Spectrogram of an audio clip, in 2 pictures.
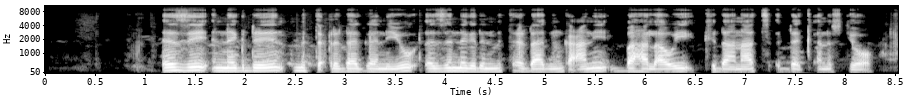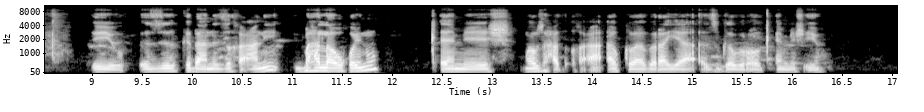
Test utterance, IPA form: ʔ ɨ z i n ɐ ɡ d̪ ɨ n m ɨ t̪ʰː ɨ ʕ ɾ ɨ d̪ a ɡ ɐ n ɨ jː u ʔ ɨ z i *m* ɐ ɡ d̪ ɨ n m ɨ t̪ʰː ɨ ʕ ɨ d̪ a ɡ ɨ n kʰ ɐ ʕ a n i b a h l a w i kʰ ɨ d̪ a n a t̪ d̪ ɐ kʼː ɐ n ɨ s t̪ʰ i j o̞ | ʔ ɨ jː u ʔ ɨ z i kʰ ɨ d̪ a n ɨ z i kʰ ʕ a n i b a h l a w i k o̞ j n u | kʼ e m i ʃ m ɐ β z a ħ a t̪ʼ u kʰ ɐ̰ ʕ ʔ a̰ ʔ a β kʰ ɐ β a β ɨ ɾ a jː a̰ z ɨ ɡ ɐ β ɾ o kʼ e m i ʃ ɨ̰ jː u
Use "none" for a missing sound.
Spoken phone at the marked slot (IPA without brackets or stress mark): n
